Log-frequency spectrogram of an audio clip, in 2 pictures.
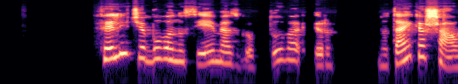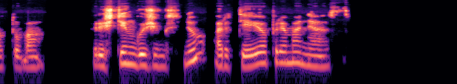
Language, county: Lithuanian, Vilnius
